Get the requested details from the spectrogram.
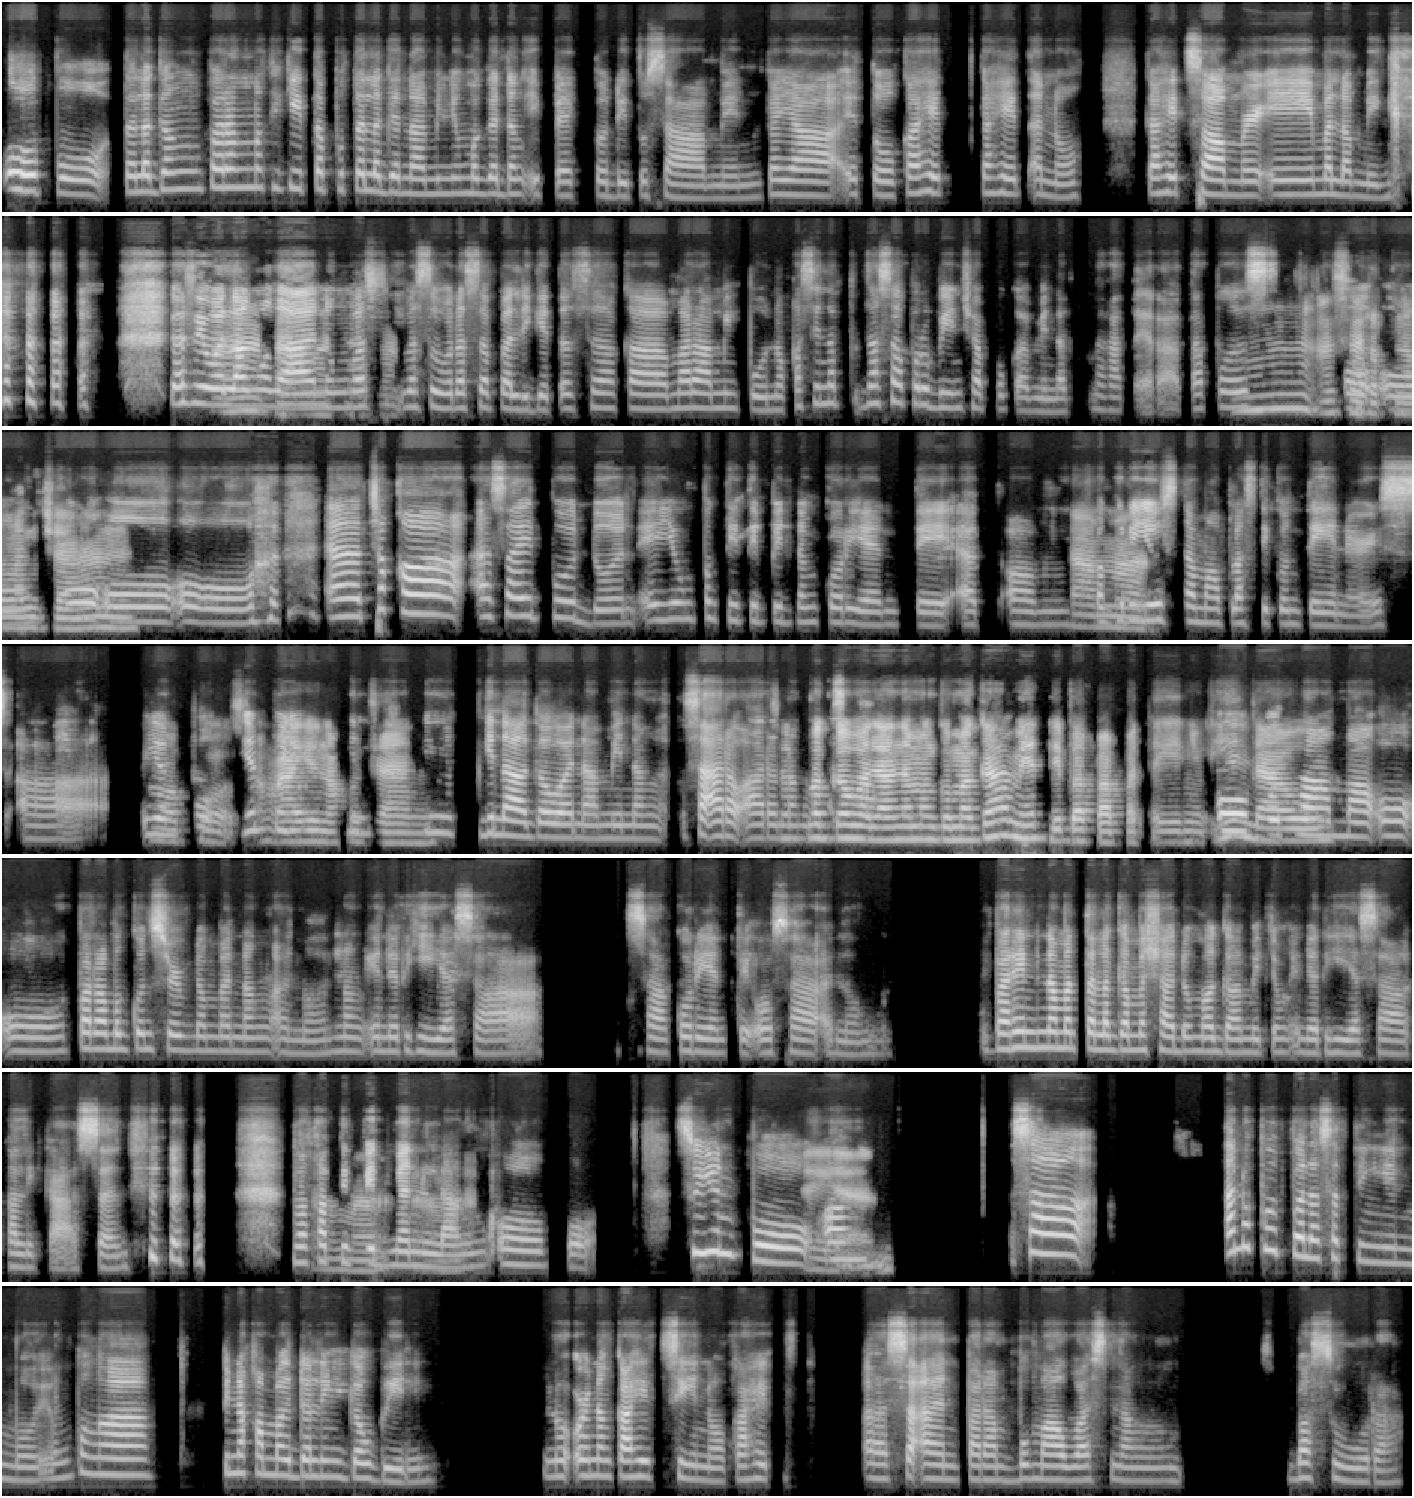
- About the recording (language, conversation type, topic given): Filipino, unstructured, Ano ang mga simpleng paraan para makatulong sa kalikasan araw-araw?
- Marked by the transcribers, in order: other background noise; tapping; laugh; chuckle; laugh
